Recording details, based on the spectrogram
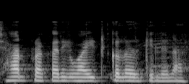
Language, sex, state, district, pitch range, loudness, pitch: Marathi, female, Maharashtra, Dhule, 160-175 Hz, -21 LUFS, 170 Hz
